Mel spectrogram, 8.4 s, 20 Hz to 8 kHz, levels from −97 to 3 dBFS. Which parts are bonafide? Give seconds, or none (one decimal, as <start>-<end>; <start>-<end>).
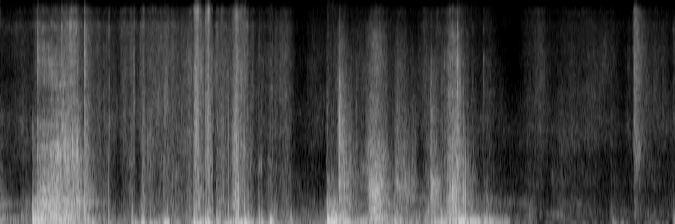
0.0-2.3; 3.7-4.7; 7.3-8.4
